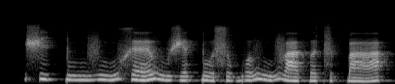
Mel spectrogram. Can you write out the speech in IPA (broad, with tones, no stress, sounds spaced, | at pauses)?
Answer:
ʃ i˨˩˦ k͡p uː˩ v uː˨˩˦ x ɛː˨˩˦ β u˩ ʒ ɛ˩ k͡p ʊ˨˩˦ s ʊ˩ ɡʷ ə˨˩˦ β u˨˩˦ β a˩ θ ə˩ t͡s ə˩ k͡p a˨˩˦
